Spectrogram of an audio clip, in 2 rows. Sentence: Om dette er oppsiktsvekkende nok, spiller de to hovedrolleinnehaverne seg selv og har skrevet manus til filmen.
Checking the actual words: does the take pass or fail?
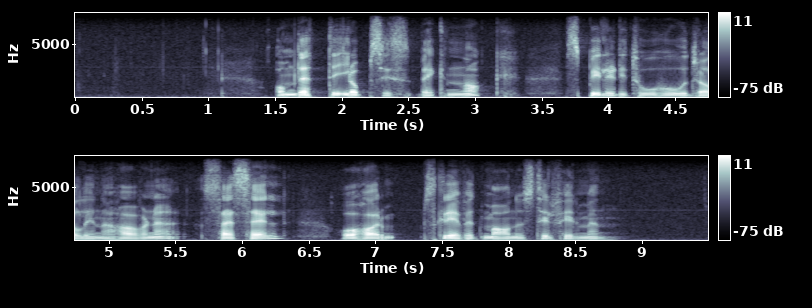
pass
